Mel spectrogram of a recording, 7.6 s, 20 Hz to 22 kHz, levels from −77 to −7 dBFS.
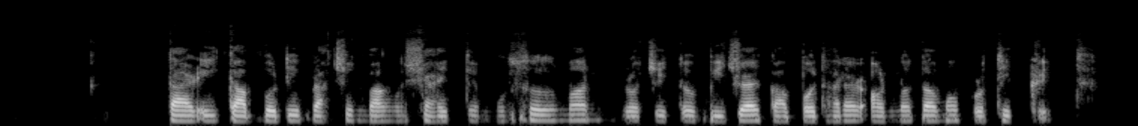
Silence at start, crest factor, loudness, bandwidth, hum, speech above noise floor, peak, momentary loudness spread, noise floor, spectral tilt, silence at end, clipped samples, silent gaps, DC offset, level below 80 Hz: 1.15 s; 22 dB; -28 LUFS; 9.6 kHz; none; 58 dB; -8 dBFS; 10 LU; -86 dBFS; -5.5 dB/octave; 0.35 s; under 0.1%; none; under 0.1%; -78 dBFS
